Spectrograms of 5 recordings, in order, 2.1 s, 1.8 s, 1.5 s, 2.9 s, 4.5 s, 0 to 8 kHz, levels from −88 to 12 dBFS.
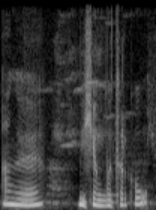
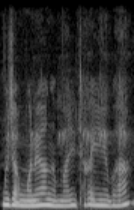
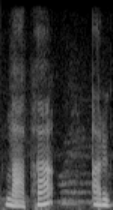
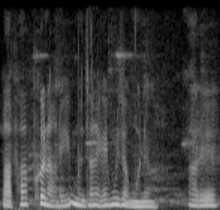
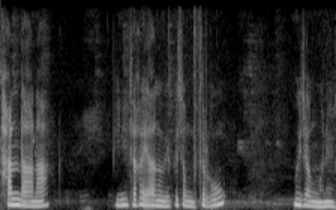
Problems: none marked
